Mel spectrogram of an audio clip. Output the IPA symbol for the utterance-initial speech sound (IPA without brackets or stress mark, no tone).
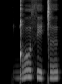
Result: ɡ͡ǃ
